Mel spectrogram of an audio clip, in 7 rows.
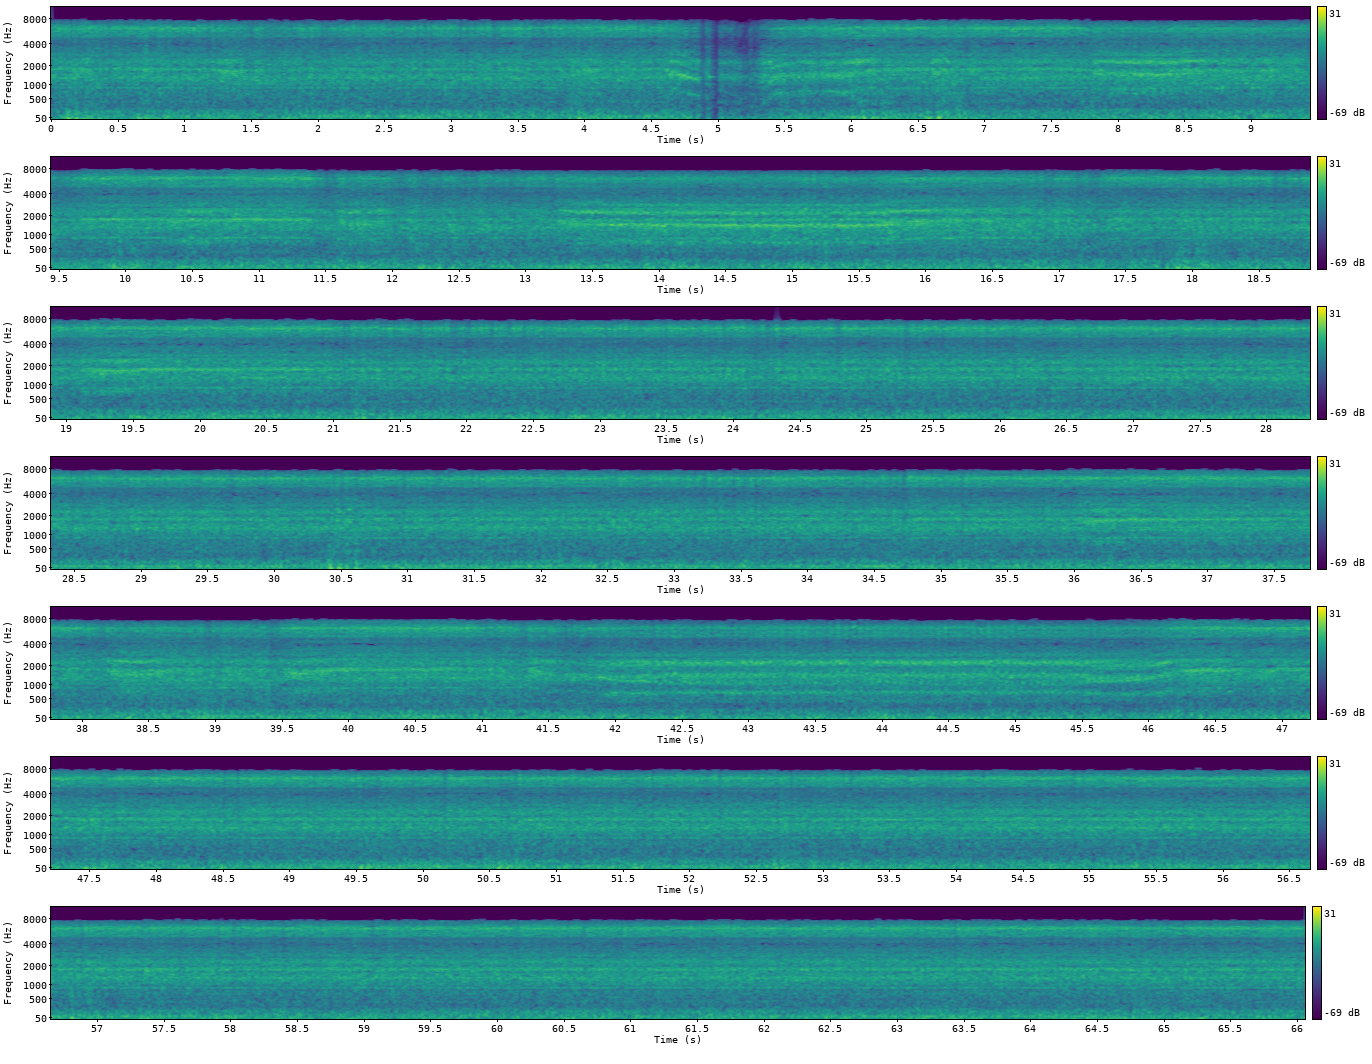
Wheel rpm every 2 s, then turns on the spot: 230, 230, 140, 230, 230, 230, 220, 220, 230, 230, 230, 230, 230, 240, 230, 230, 230, 230, 230, 230, 210, 160, 170, 220, 230, 230, 230, 230, 230, 230, 230, 230, 230.
none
